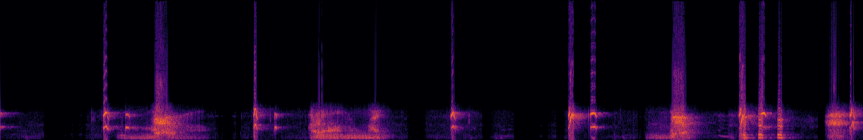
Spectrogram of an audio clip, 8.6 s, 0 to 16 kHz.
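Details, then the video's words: First barking by Boston: bursts of high yappy barks mixed with rough growly barks, some long and grating, coming in irregular volleys across a quiet indoor room. "Bostons 1st bark"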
